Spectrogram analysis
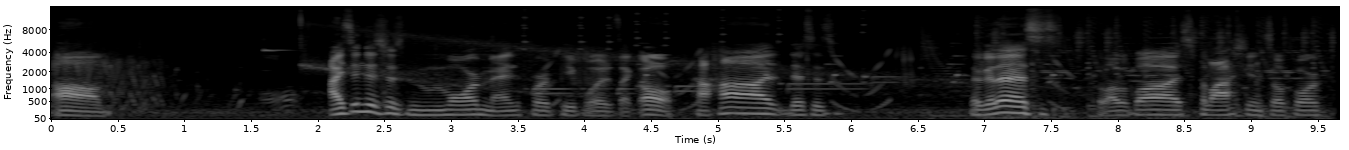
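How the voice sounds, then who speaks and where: A man's voice: medium pitch, measured pace, pauses often. A man whose first language is Cantonese, talking casually while playing a game. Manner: chatty, thinking out loud. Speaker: gaming streamer. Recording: game music clearly behind voice. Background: video game music.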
